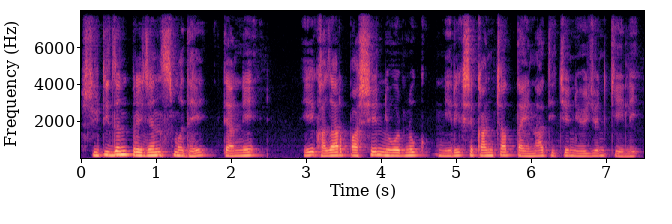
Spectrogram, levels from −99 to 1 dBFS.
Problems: none marked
